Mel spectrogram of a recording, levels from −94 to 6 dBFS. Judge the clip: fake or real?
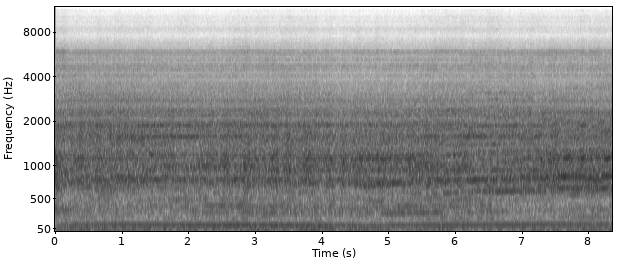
fake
